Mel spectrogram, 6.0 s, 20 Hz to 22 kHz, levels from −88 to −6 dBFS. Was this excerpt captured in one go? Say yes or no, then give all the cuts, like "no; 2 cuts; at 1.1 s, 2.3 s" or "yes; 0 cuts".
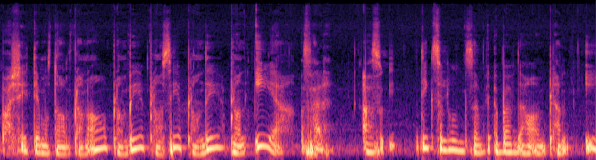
yes; 0 cuts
